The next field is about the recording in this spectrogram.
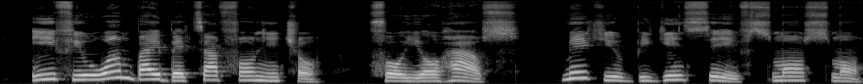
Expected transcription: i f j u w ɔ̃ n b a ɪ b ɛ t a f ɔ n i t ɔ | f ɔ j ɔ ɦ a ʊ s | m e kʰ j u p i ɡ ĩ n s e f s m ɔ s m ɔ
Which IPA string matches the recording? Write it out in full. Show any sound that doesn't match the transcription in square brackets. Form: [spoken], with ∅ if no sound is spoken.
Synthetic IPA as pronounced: i f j u w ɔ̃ n b a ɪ b ɛ t a f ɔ n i [t͡ʃ] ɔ | f ɔ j ɔ ɦ a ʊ s | m e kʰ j u [b] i ɡ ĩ n s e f s m ɔ s m ɔ

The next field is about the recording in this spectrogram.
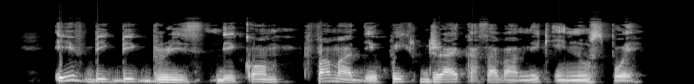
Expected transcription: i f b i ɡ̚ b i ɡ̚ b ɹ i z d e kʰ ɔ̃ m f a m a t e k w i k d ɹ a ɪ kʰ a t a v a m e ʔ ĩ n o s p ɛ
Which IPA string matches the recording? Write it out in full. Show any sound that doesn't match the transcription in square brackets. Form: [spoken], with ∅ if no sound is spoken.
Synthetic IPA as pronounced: i f b i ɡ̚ b i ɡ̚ b ɹ i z d e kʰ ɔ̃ m f a m a [d] e k w i k d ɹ a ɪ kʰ a [s] a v a m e [k] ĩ n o s p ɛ

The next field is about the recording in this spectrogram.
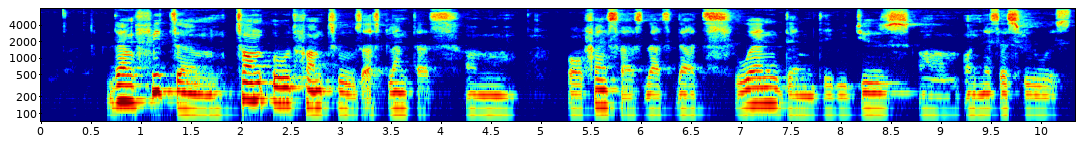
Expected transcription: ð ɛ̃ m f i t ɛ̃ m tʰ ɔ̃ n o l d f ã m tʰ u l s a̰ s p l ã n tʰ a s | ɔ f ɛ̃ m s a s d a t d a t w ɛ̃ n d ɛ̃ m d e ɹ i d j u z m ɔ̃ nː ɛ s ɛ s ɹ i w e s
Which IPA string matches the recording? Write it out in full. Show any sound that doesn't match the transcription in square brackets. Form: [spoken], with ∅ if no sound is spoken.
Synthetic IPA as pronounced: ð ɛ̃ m f i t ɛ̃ m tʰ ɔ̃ n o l d f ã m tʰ u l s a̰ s p l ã n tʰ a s | ɔ f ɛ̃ [n] s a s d a t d a t w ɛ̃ n d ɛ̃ m d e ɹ i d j u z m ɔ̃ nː ɛ s ɛ s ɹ i w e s

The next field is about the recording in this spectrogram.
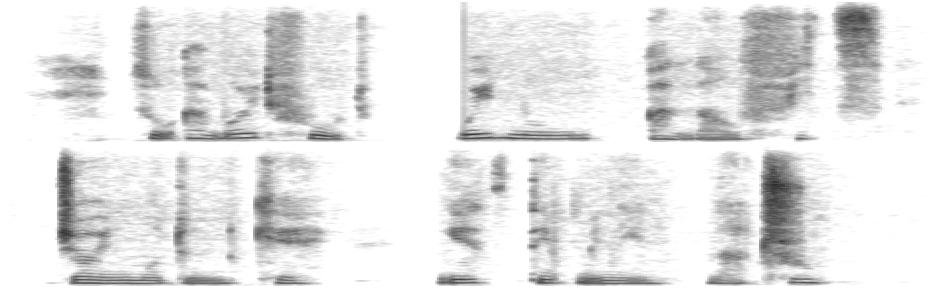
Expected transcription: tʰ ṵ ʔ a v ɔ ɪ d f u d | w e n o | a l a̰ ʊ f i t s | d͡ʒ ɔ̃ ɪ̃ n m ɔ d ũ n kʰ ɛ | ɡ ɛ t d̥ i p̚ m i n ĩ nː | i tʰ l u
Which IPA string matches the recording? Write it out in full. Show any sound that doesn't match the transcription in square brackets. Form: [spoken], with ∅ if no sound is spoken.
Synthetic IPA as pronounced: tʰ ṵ ʔ a v ɔ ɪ d f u d | w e n o | a l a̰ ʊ f i t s | d͡ʒ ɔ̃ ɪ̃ n m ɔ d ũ n kʰ ɛ | ɡ ɛ t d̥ i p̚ m i n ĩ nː | [a] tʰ [ɹ] u

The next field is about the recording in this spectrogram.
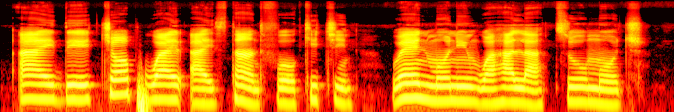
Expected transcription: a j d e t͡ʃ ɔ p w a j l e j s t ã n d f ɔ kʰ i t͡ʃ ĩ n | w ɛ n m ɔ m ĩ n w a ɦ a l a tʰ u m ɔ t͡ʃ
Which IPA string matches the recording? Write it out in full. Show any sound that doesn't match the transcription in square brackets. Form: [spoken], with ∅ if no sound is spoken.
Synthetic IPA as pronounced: a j d e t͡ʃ ɔ p w a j l [a] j s t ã n d f ɔ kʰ i t͡ʃ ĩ n | w ɛ n m ɔ [n] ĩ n w a ɦ a l a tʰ u m ɔ t͡ʃ

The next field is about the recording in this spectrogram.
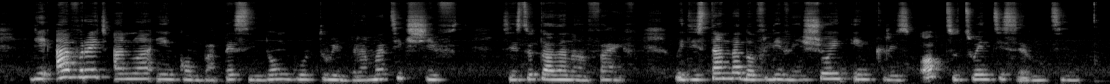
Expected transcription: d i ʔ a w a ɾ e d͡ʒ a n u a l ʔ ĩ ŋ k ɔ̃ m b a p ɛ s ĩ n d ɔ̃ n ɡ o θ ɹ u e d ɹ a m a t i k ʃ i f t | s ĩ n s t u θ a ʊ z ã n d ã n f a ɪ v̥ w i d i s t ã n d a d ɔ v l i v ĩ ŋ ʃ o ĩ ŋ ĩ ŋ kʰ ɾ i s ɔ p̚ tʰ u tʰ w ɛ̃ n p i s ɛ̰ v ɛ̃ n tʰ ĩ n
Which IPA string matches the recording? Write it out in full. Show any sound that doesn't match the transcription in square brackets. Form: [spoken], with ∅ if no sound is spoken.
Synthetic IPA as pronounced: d i ʔ a [v] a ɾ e d͡ʒ a n u a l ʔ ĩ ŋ k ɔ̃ m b a p ɛ s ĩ n d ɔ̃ n ɡ o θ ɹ u e d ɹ a m a t i k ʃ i f t | s ĩ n s t u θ a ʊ z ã n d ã n f a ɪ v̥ w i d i s t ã n d a d ɔ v l i v ĩ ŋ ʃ o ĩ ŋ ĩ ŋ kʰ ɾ i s ɔ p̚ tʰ u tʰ w ɛ̃ n [t] i s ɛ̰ v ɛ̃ n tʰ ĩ n

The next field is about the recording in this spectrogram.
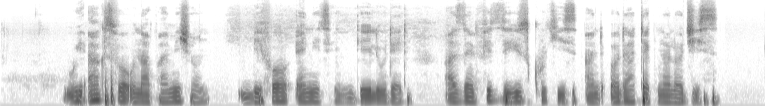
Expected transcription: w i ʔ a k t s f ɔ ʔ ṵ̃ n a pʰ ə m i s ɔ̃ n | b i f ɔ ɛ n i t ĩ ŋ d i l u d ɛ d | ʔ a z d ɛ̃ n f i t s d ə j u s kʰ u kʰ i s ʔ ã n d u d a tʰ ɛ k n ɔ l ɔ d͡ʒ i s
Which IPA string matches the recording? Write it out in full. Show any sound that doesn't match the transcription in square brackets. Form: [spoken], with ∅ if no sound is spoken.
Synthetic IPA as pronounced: w i ʔ a k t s f ɔ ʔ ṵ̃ n a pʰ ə m i [ʃ] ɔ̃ n | b i f ɔ ɛ n i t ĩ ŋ d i l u d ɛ d | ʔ a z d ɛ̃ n f i t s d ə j u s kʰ u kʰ i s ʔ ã n d [ɔ] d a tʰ ɛ k n ɔ l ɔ d͡ʒ i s

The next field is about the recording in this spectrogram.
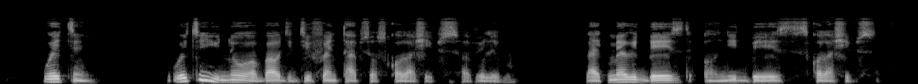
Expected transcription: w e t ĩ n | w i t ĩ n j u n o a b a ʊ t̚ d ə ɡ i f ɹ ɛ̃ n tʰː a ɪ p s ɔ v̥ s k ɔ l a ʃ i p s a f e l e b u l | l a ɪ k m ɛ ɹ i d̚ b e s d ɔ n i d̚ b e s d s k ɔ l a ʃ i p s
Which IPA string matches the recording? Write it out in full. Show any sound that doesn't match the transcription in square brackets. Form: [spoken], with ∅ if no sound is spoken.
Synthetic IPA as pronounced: w e t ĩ n | w [e] t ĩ n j u n o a b a ʊ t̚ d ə [d] i f ɹ ɛ̃ n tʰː a ɪ p s ɔ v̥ s k ɔ l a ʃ i p s a [v] e l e b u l | l a ɪ k m ɛ ɹ i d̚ b e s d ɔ n i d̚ b e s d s k ɔ l a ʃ i p s

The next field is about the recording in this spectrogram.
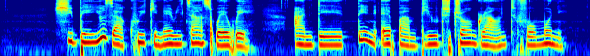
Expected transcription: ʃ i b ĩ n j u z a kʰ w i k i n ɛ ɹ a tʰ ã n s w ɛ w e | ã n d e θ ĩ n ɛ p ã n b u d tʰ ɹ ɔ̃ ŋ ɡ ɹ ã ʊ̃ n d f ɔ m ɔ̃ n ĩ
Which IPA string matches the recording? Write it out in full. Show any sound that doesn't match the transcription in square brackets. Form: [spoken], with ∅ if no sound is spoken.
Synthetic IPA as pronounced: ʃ i b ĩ n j u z a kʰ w i k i n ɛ ɹ [i] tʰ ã n s w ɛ w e | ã n d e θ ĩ n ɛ p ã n b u d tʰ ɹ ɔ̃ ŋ ɡ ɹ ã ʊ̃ n d f ɔ m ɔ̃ n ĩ

